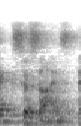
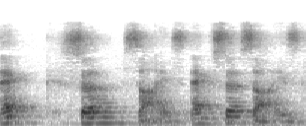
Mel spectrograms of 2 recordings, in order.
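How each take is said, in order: First: Said in the usual way. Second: exercise in three slow, separated syllables, softly. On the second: Shown as a demonstration. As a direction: pause inside exercise after each syllable. (Exercise को तीन हिस्सों में रुक-रुक कर) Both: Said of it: "तीन syllables वाला word".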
